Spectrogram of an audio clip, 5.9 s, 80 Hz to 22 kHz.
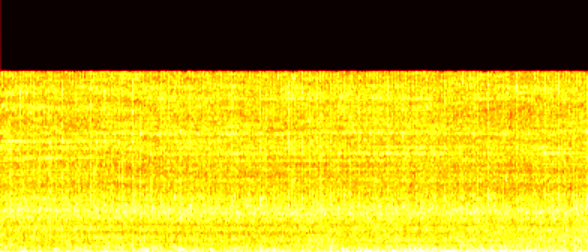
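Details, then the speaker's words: Engine at idle with codes P0171 (lean) and P2101 (throttle actuator), short-term fuel trim +34%, whole car vibrating: heavy, uneven, lumpy idle; large intake vacuum leak, later confirmed with smoke machine. "Tal parece que se oye una fuga de vacío de este lado"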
